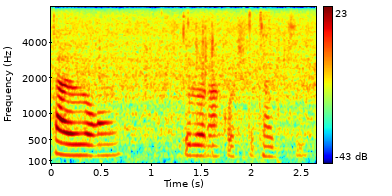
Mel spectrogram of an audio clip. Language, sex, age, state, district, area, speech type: Bengali, female, 18-30, West Bengal, Dakshin Dinajpur, urban, spontaneous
